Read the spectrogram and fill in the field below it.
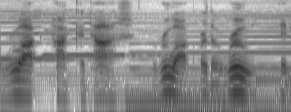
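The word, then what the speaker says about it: Ruach HaKodesh: And it's actually pronounced as the ruach kadash or in the full term the ruach haka kadash ruok or the ru it means this.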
